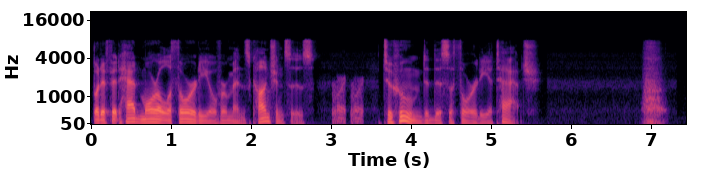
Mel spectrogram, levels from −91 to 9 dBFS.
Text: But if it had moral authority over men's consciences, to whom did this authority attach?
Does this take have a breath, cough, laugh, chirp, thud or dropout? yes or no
yes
